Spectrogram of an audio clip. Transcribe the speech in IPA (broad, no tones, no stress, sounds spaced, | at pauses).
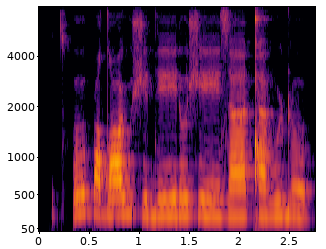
t͡sʼ o p ɪ dˤ uː ʃ ɪ d̪ eː ɾ ʊ ʃ eː z aː ǃ a v u ɖ o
